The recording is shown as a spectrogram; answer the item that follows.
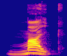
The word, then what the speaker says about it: Mike: उसके बाद देखिए MIKE, तो देखिए एम का म हो जाएगा, IKE का उच्चारण दोस्तों आई के रूप में करना है, माइक। ठीक है? माइक हो जाएगा।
